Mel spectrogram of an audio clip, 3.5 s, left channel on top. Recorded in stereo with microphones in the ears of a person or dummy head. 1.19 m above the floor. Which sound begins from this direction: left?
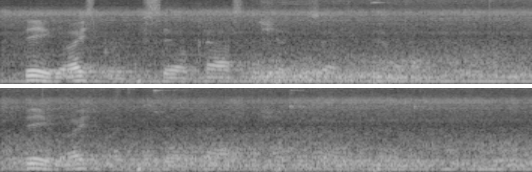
A man speaking, at 0.2 s.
